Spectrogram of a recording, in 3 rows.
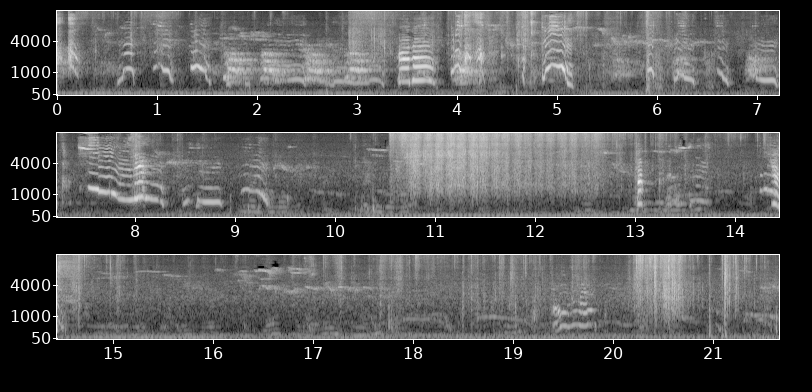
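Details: Male Akita Inu puppy, listed with the date 24 August, at a French puppy sales establishment; high, wavering whines and short yelps come in quick bursts through the first eight seconds, with people talking nearby and a brief rush of noise midway.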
